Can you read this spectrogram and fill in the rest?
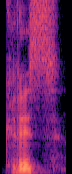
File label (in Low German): "Chriss", kaevels platt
